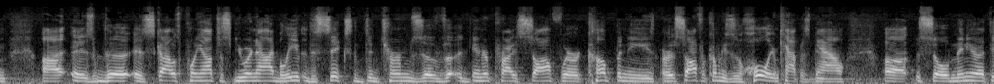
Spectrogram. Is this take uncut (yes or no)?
no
